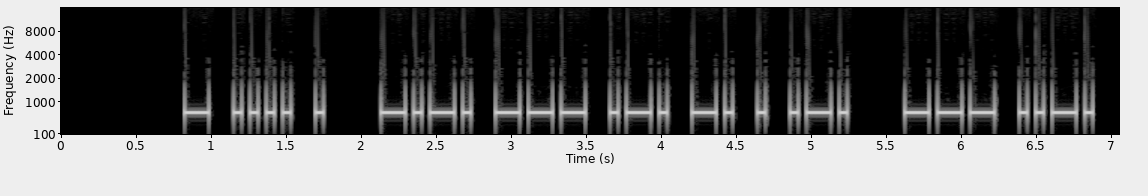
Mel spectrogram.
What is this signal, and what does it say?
Morse code, heard as a keyed tone, about 22 wpm, 700 Hz. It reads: THE CORNER OF
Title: Sets of 5 Words Encore2 22wpm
